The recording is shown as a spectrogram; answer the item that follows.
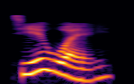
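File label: "结尾", Mandarin Chinese; hsk; chinese-flashcards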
